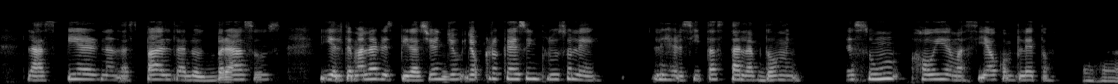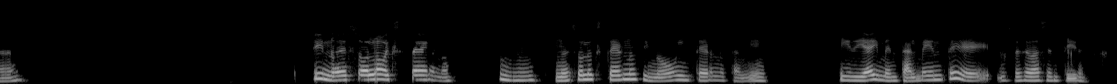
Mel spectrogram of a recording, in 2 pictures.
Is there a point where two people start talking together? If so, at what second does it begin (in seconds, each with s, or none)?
none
